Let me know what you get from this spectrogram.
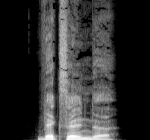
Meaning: inflection of wechselnd: 1. strong/mixed nominative/accusative feminine singular 2. strong nominative/accusative plural 3. weak nominative all-gender singular
- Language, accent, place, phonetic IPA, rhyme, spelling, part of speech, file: German, Germany, Berlin, [ˈvɛksl̩ndə], -ɛksl̩ndə, wechselnde, adjective, De-wechselnde.ogg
